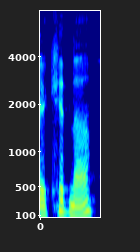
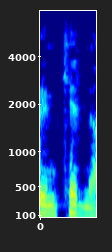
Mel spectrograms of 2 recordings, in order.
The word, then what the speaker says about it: echidna: Idris Elba as Knuckles, the Echidna. Colleen O'Shaughnessy. – I never knew they were called Echidna. I always thought they were Echidna before. Because that's how it's spelled. – Yeah, E-C-H-I-D-N-A.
